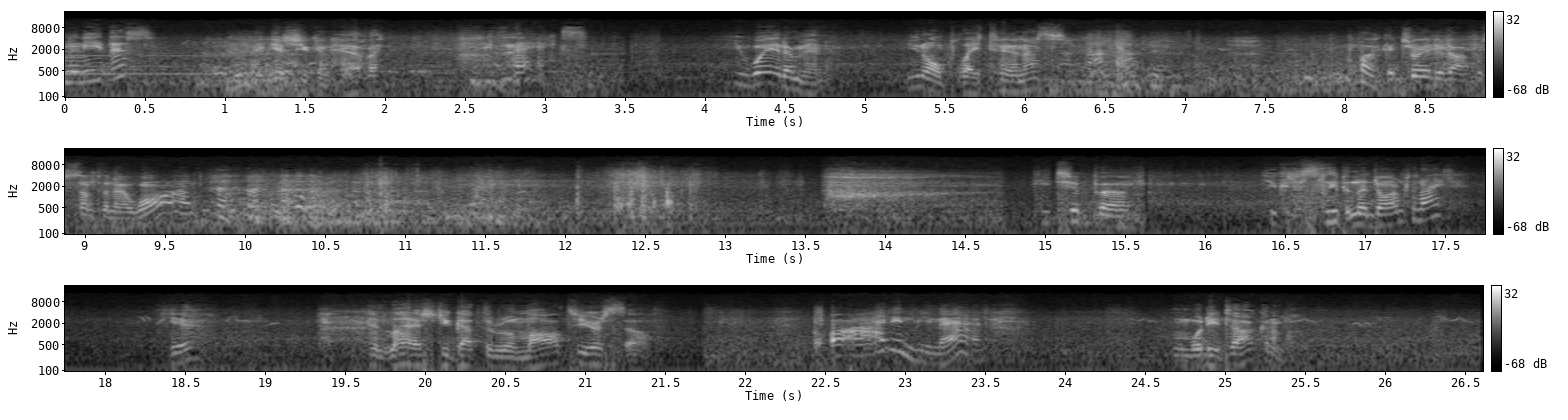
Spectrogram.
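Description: A second teenage boy answers in a puzzled voice up close.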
